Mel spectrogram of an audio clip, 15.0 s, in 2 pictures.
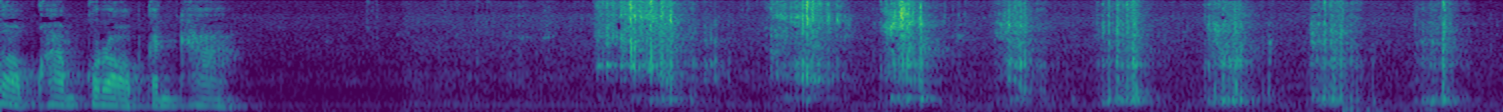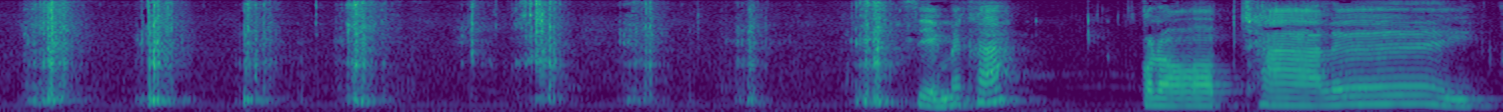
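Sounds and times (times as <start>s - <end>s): crisp crunches of chewing: 2.2s - 12.1s.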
